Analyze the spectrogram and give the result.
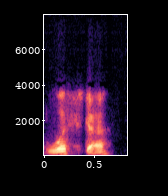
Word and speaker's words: Worcester: I was wandering through the city of Worcester, as you properly pronounce it, Massachusetts. It's not Worcester. – More like Worcester. – Worcester. Yeah, Worcester. – It's Worcester. – Worcester.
